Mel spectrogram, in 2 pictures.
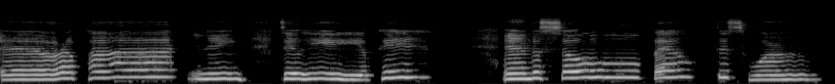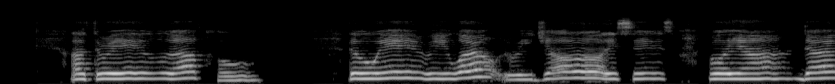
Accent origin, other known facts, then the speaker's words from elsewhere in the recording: Pine Bluff, Arkansas, United States; I grew up in Pine Bluff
